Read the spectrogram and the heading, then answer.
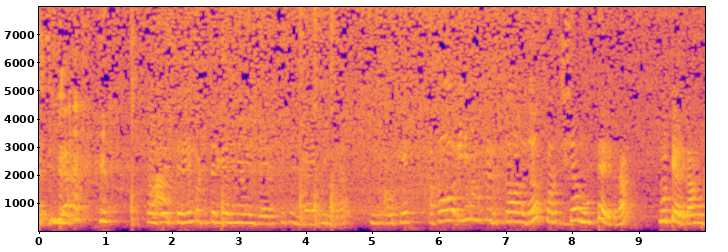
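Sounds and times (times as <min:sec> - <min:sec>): food sizzling in hot oil: 0:00.0 - 0:10.0
spoon clicking against pan: 0:02.7 - 0:03.0, 0:03.8 - 0:04.6.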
